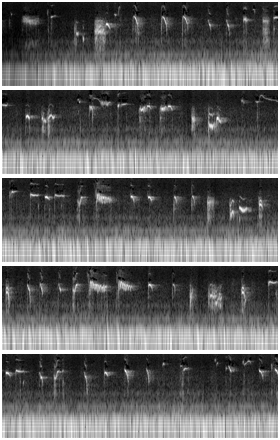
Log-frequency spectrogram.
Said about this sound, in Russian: Это клёст. Очень красивая и удивительная птица. У клёста своеобразный клюв, концы которого искривлены и перекрещиваются. Этим клювом клёст легко вылущивает семена из сосновых и еловых шишек.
